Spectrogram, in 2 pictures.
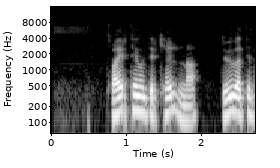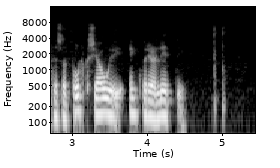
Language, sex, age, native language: Icelandic, male, 30-39, Icelandic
